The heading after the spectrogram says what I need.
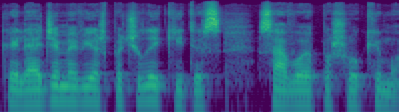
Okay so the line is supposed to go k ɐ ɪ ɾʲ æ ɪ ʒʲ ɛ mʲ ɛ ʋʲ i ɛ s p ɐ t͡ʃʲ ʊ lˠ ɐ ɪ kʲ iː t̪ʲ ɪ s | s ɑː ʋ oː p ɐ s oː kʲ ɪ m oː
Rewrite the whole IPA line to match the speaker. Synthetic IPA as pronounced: k ɐ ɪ lʲ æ ɪ d͡ʒʲ ɛ mʲ ɛ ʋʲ i ɛ ʃ p ɐ t͡ʃʲ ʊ lˠ ɐ ɪ kʲ iː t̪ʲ ɪ s | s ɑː ʋ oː p ɐ ʃ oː kʲ ɪ m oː

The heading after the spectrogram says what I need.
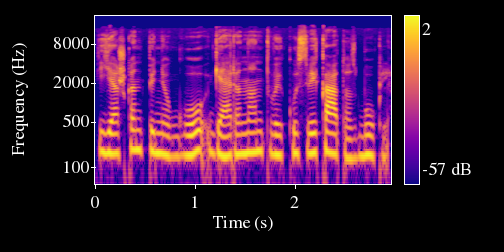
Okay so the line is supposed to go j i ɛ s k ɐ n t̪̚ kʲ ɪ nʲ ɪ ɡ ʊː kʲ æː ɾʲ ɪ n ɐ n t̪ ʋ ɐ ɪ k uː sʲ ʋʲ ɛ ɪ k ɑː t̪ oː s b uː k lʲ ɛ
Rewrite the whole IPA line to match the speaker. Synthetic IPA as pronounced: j i ɛ ʃ k ɐ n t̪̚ pʲ ɪ nʲ ɪ ɡ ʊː ɡʲ æː ɾʲ ɪ n ɐ n t̪ ʋ ɐ ɪ k uː sʲ ʋʲ ɛ ɪ k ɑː t̪ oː s b uː k lʲ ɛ

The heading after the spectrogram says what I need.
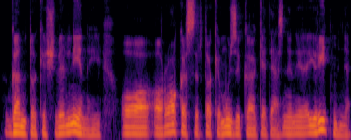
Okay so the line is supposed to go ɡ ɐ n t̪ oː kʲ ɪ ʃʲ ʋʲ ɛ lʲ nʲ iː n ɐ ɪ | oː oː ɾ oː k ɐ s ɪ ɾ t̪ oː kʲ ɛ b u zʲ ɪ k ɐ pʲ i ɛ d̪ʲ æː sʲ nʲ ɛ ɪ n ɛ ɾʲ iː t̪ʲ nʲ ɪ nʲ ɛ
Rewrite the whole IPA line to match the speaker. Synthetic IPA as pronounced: ɡ ɐ n t̪ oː kʲ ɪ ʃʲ ʋʲ ɛ lʲ nʲ iː n ɐ ɪ | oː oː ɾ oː k ɐ s ɪ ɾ t̪ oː kʲ ɛ m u zʲ ɪ k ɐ kʲ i ɛ t̪ʲ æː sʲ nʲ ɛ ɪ n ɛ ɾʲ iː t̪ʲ mʲ ɪ nʲ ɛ

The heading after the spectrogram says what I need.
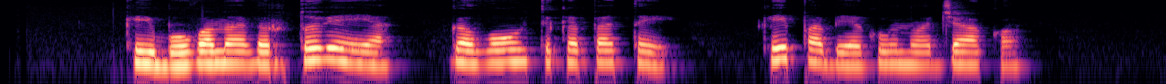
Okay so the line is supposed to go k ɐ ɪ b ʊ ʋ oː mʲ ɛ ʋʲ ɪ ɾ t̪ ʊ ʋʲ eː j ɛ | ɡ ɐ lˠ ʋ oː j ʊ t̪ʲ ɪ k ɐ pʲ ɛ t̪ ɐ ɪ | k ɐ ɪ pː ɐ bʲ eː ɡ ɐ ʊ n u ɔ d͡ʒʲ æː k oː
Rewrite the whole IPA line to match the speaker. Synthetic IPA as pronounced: k ɐ ɪ b ʊ ʋ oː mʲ ɛ ʋʲ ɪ ɾ t̪ ʊ ʋʲ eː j ɛ | ɡ ɐ lˠ ʋ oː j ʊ t̪ʲ ɪ k ɐ pʲ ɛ t̪ ɐ ɪ | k ɐ ɪ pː ɐ bʲ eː ɡ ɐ ʊ n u ɔ d͡ʒʲ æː k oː

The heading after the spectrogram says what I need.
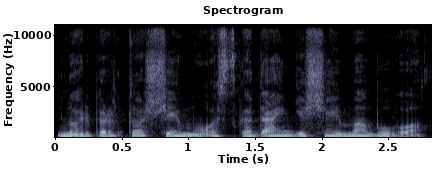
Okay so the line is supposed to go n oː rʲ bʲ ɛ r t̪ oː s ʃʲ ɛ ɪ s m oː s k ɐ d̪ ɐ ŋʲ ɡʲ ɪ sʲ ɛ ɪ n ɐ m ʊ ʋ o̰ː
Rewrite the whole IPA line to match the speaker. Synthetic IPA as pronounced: n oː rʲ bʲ ɛ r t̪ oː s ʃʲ ɛ ɪ m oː s k ɐ d̪ ɐ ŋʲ ɡʲ ɪ ʃʲ ɛ ɪ m ɐ b ʊ ʋ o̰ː

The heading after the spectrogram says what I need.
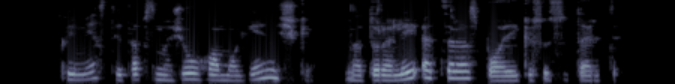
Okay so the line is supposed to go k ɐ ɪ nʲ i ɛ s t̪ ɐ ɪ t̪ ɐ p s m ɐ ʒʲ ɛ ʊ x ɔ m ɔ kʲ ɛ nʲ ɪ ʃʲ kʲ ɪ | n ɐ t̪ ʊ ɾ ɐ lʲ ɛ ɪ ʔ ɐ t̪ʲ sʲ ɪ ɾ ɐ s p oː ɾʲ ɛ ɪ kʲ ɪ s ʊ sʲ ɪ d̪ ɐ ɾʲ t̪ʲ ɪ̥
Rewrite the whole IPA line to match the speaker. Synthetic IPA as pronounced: k ɐ ɪ mʲ i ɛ s t̪ ɐ ɪ t̪ ɐ p s m ɐ ʒʲ ɛ ʊ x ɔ m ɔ ɡʲ ɛ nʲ ɪ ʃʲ kʲ ɪ | n ɐ t̪ ʊ ɾ ɐ lʲ ɛ ɪ ʔ ɐ t̪ʲ sʲ ɪ ɾ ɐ s p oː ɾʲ ɛ ɪ kʲ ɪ s ʊ sʲ ɪ t̪ ɐ ɾʲ t̪ʲ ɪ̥

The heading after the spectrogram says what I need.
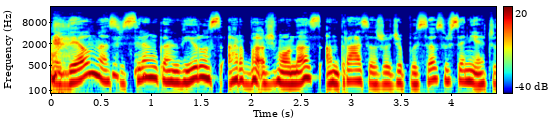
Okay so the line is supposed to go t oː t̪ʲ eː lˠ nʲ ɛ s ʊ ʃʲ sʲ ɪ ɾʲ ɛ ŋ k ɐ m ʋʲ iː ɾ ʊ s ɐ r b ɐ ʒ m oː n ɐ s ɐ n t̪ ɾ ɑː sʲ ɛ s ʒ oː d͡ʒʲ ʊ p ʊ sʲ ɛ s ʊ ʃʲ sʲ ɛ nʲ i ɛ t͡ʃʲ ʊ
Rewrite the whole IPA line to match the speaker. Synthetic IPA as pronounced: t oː d̪ʲ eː lˠ mʲ ɛ s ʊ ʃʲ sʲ ɪ ɾʲ ɛ ŋ k ɐ m ʋʲ iː ɾ ʊ s ɐ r b ɐ ʒ m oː n ɐ s ɐ n t̪ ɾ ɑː sʲ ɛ s ʒ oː d͡ʒʲ ʊ p ʊ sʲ ɛ s ʊ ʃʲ sʲ ɛ nʲ i ɛ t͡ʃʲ ʊ

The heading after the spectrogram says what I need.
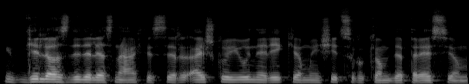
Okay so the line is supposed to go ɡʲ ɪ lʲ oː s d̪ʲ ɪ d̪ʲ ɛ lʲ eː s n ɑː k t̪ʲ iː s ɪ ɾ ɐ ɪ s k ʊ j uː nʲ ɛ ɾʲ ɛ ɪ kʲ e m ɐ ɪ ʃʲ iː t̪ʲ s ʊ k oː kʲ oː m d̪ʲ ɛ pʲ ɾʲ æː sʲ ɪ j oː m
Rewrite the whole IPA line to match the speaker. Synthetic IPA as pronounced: ɡʲ ɪ lʲ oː s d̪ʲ ɪ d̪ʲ ɛ lʲ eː s n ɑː k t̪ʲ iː s ɪ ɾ ɐ ɪ ʃ k ʊ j uː nʲ ɛ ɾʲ ɛ ɪ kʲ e m ɐ ɪ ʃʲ iː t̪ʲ s ʊ k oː kʲ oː m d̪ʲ ɛ pʲ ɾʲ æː sʲ ɪ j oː m

